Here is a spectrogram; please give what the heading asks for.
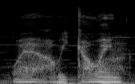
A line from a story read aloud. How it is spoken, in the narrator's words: Alyssa hissed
